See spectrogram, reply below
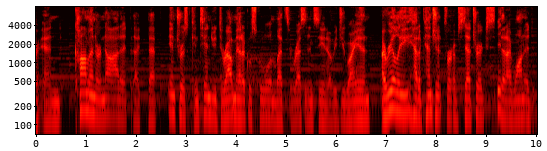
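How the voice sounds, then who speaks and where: A man speaking as a physician on a panel over a video call, talking in long, reflective sentences. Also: mid-range voice. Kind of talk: measured professional talk.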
